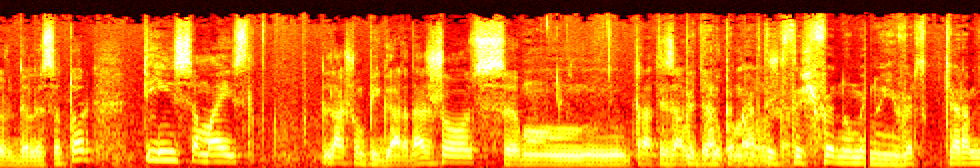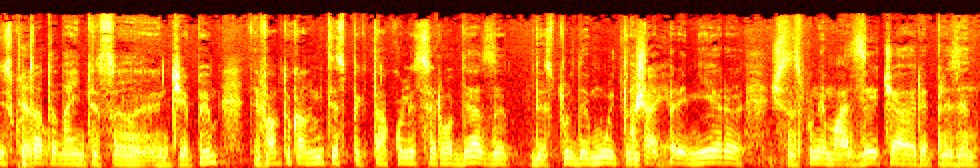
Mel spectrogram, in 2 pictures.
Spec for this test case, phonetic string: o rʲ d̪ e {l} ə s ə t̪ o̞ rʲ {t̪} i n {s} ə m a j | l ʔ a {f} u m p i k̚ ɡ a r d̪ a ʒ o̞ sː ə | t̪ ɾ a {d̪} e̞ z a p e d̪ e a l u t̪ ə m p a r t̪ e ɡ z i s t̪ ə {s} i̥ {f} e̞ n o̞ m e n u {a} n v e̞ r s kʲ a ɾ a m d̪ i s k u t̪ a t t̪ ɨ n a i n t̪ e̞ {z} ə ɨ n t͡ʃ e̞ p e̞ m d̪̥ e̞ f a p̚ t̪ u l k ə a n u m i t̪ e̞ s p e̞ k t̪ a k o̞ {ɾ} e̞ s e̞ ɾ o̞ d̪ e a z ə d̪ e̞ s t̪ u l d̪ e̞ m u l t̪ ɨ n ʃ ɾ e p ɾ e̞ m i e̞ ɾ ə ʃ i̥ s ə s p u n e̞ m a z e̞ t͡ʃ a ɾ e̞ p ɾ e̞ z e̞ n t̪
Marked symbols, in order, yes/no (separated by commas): yes, yes, yes, no, no, no, yes, no, no, no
